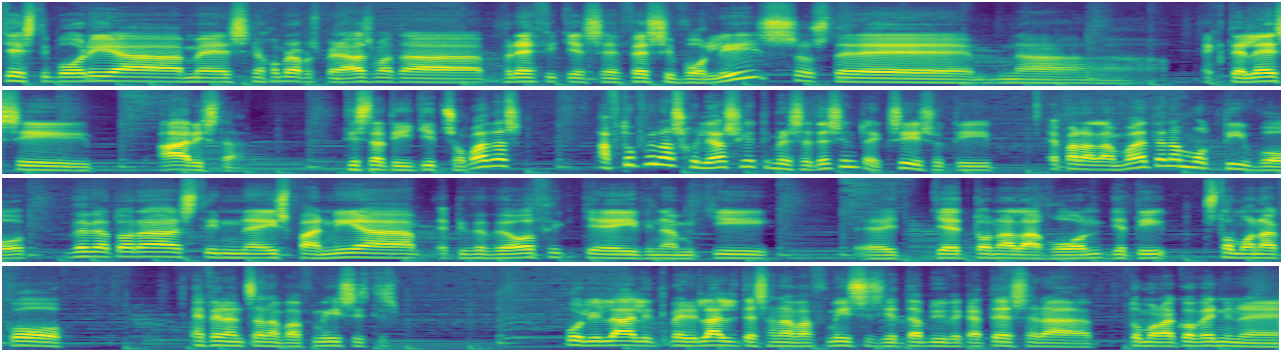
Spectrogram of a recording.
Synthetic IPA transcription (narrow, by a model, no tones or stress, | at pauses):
ce̞st̪ibo̞ɾiɐme̞sinexo̞mnɐpɾospeɾɐzmɐt̪ɐvɾe̞θice̞se̞θe̞sivo̞liso̞st̪e̞ | nɐ | e̞k̚t̪e̞le̞siɐɾist̪ɐ̰t̪ist̪ɾɐt̪iʝicit̪i̥so̞mɐðɐsɐft̪opufelonɐsxo̞liɐsoʝɐt̪imese̞d̪e̞sinet̪o̞e̞ksiso̞t̪ie̞pɐnɐlɐɱvɐne̞t̪eenɐmo̞t̪ivo̞ve̞veɐt̪o̞ɾɐst̪inispɐniɐe̞pive̞ve̞o̞θice̞iðinɐmici | ce̞t̪o̞nɐlɐɣo̞nʝɐt̪ist̪o̞mo̞nɐko̞ | efenɐnt̪isɐnɐvɐθmisist̪i̥s | po̞lilɐlit̪pe̞ɾilɐlit̪esɐnɐvɐθmisizʝɐt̪iɐp̬ot̪iðe̞kɐt̪e̞se̞ɾɐt̪o̞mo̞nɐkoðe̞nine̞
